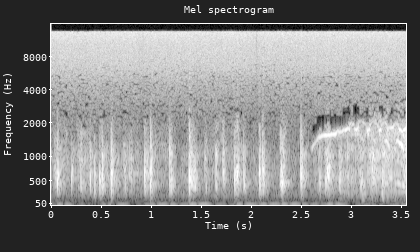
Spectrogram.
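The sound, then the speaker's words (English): Horse hooves clip-clop in a quick, steady rhythm of sharp knocks, with a rising tonal sound sliding in near the end. No one speaks. “Here's my horse.”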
